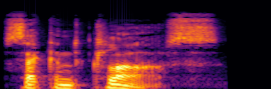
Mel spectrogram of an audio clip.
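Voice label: "second class", British English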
